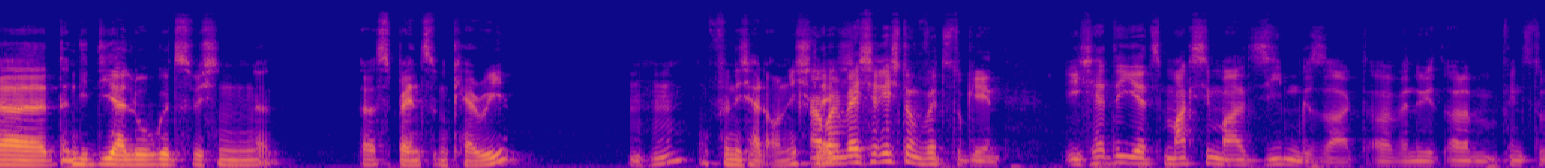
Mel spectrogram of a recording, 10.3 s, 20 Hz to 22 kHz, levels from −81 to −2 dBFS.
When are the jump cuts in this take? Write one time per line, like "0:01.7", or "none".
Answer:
0:04.6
